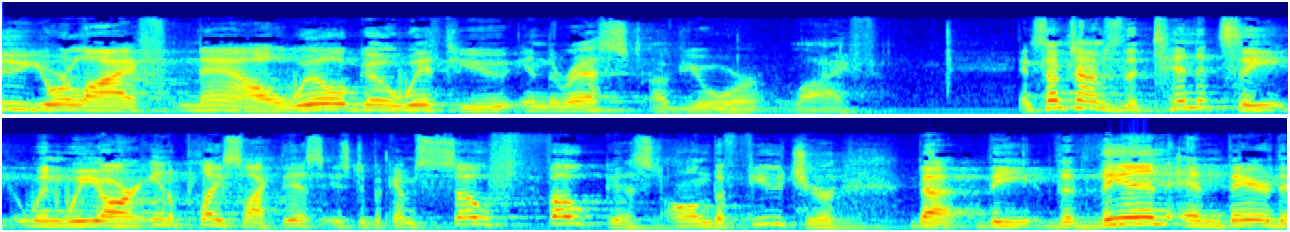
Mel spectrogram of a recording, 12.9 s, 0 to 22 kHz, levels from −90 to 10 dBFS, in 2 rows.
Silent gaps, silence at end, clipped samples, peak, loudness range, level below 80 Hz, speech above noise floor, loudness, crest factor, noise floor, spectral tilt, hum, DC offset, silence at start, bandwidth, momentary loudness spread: none; 0 s; under 0.1%; 0 dBFS; 6 LU; -58 dBFS; 29 dB; -19 LUFS; 20 dB; -49 dBFS; -3.5 dB/octave; none; under 0.1%; 0 s; 12.5 kHz; 15 LU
